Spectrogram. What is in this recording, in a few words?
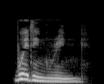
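"wedding ring", British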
